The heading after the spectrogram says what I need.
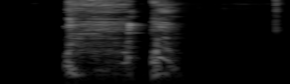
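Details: Two harsh, loose cough bursts in quick succession, then a brief throat sound, from an adult sick with mucus, phlegm and a lung infection (suspected sinus infection, bronchitis or pneumonia), on medicine; productive wet cough.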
